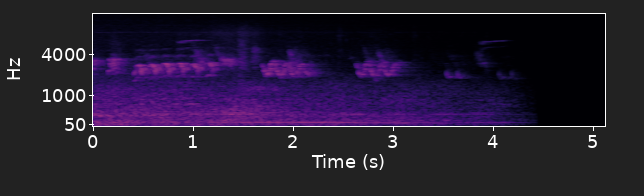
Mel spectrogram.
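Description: Small birds chirping and trilling in short repeated phrases over a faint steady hum; everything fades out about three to four seconds in, leaving silence.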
